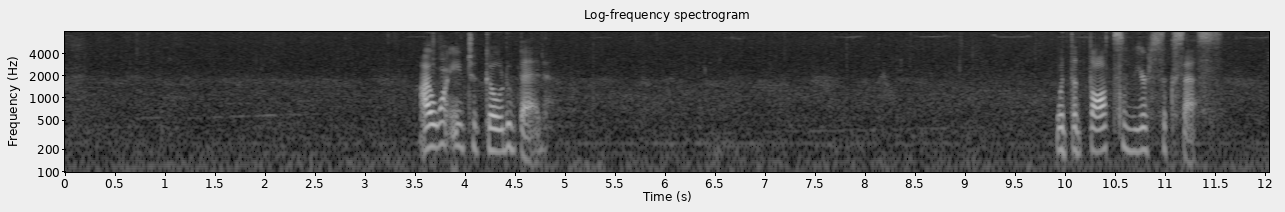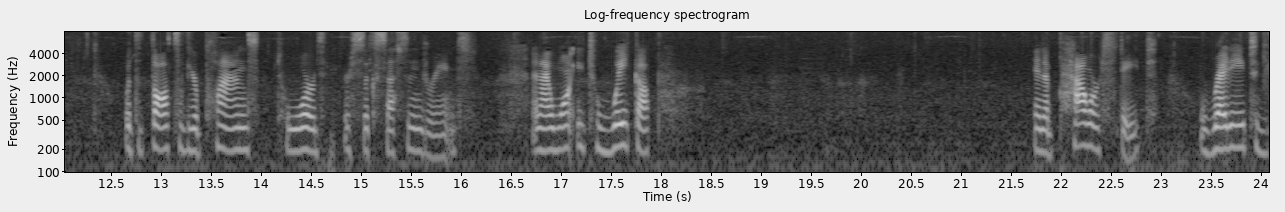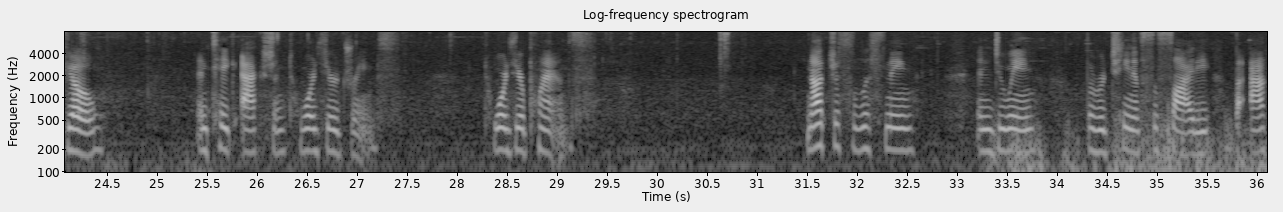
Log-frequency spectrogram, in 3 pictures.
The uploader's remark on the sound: Walk and talk with me.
